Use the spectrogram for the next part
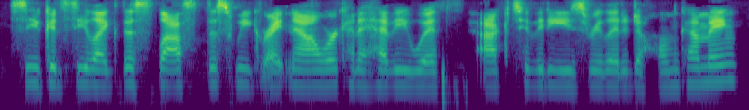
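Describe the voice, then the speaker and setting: An American woman with a bright, clear voice talks in a conversational, explanatory way, walking listeners through examples. Her intonation stays fairly flat, and the close, dry audio sounds like an online presentation. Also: mid-range voice, fairly quick, no room sound, highs cut off. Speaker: school technology integration specialist, webinar guest. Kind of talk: conversational software walkthrough.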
